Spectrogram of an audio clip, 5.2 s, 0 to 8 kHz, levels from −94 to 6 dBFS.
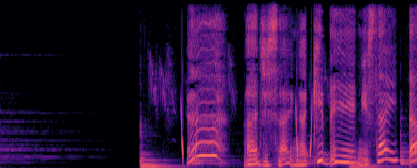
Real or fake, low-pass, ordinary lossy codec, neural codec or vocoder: real; none; none; none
